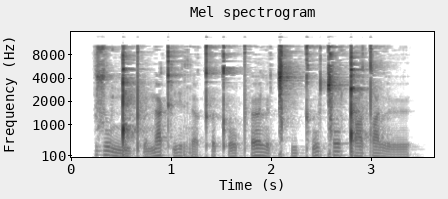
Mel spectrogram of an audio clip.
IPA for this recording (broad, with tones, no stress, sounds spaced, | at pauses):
z u˦˨ ŋ͡ǃ i˨ pʼ ʏ˨ n a˦ kʼ i˧ r ɐ˨ kʼ ə˧ kʼ o˧ pʼ œ˦ l ʏ˨ ǀʰ i˧ kʼ u˦˨ ǀ o˦ ǃ ø˧ tˤ ə˧ l ø˧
